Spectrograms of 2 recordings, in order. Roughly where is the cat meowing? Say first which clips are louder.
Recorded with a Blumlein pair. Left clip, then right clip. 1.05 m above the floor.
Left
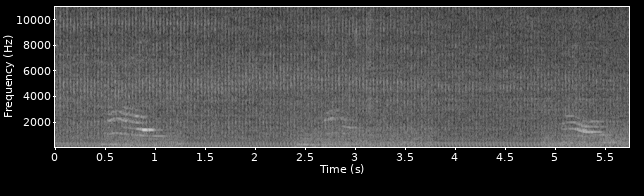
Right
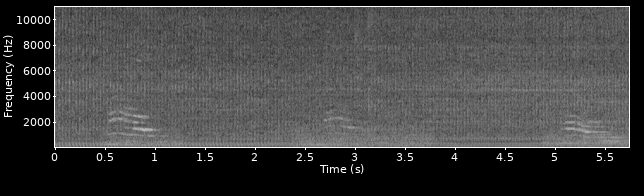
Left 5 dB; ahead.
